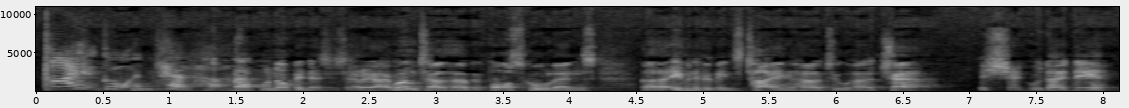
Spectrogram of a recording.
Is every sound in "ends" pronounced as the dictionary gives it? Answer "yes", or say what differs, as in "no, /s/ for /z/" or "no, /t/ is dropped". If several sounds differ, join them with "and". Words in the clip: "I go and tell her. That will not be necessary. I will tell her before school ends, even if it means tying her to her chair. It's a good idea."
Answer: yes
